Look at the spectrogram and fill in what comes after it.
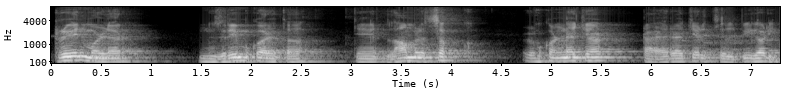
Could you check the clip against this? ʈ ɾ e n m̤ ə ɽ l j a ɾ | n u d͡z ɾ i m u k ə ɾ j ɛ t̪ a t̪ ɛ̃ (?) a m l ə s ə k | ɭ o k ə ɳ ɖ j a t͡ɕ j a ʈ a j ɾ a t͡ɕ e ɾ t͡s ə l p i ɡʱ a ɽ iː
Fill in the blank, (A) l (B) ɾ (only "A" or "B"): A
